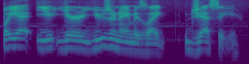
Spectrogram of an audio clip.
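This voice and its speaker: A man's voice: medium pitch, animated, slow, no echo, soft background music. A young man streaming and chatting casually with his viewers, rambling and self-conscious, often stumbling and restarting his sentences. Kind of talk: casual livestream chat with viewers.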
